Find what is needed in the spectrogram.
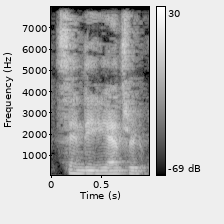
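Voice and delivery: ordinary delivery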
